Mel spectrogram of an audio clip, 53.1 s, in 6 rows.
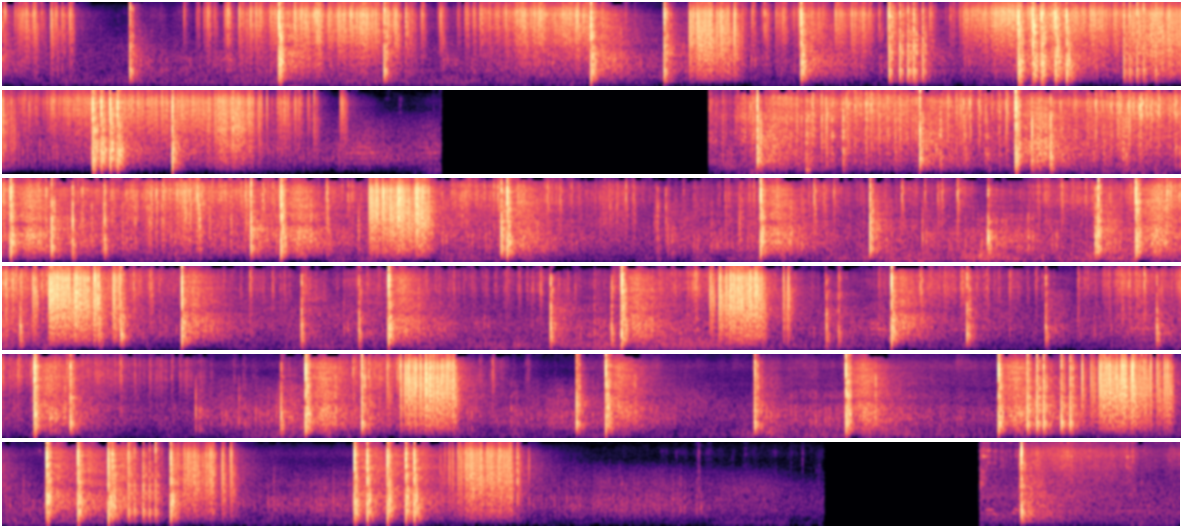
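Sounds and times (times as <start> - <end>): crackling fizzing tails: 0.0 - 0.6, 1.3 - 11.3, 14.2 - 37.0
firework aerial breaks: 0.0 - 0.6, 14.2 - 39.2, 51.6 - 53.0
firework launch pops: 14.3 - 21.9.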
